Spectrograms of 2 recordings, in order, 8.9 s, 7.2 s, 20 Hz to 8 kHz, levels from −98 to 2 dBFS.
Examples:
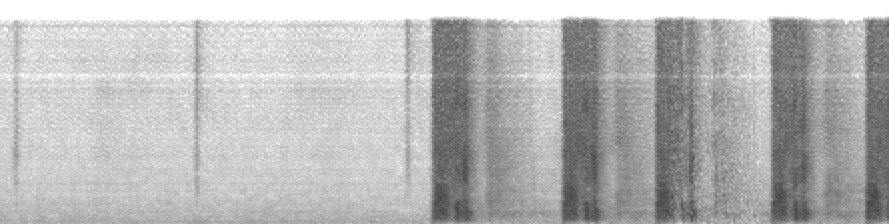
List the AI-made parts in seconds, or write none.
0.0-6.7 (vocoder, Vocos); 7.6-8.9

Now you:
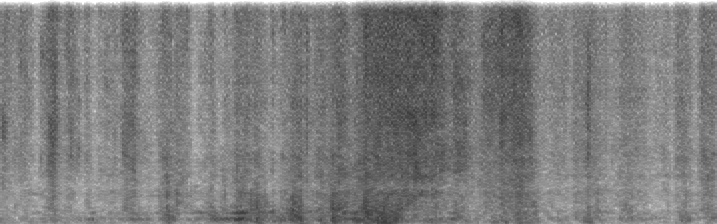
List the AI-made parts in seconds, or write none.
0.0-7.2 (vocoder, Vocos)

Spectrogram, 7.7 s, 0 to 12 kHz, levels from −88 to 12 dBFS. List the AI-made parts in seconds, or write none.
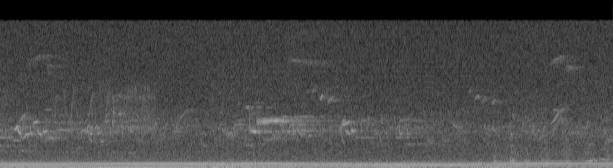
2.6-3.3 (vocoder, Vocos); 3.8-6.5

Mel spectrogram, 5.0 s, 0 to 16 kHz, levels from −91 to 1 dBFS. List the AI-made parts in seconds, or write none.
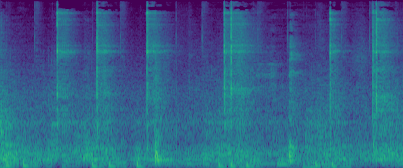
0.0-5.0 (vocoder, Vocos)

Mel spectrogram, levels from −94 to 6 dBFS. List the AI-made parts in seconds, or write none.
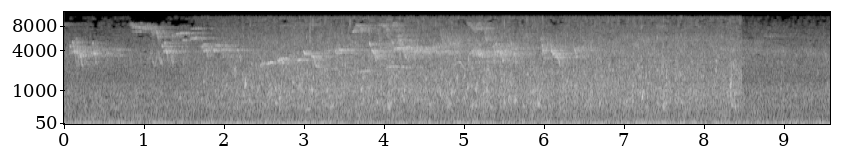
0.0-9.6 (vocoder, Vocos)

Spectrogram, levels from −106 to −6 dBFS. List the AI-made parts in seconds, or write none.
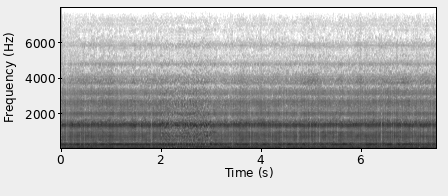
0.0-2.0 (vocoder, Vocos); 3.0-7.5

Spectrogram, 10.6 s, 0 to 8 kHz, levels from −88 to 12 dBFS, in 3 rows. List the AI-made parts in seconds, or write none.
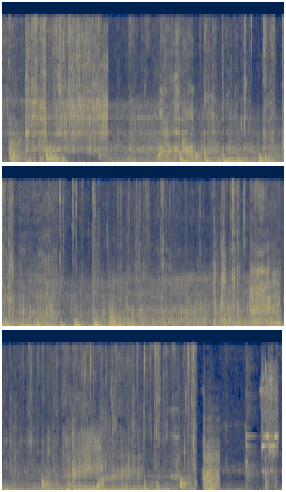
1.3-2.5 (vocoder, Vocos); 5.0-9.7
